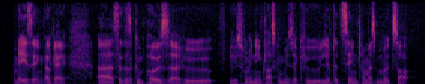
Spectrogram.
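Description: At a very fast pace, a man speaks with a very deep, low pitch and a dark, mellow tone, keeping his loudness very even. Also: ordinary pitch variation, very clean recording, silent background. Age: 20s. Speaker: musician. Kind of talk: interview.

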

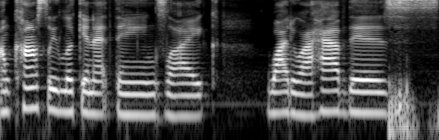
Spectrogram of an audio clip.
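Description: In a very clean recording with a silent background, a woman with a plain, everyday voice speaks in an American accent at a fairly low pitch and a fairly slow pace. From US South, Atlanta, Georgia. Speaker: wardrobe stylist and podcast host. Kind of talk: solo tips podcast monologue. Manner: casual, many filler words.

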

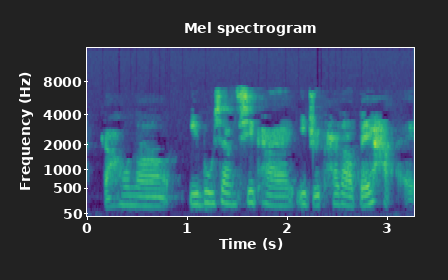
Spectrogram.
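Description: Somewhat breathy, this woman speaks at medium pitch. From Xi'an, China. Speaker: camper van travel enthusiast, German teacher. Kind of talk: casual interview.

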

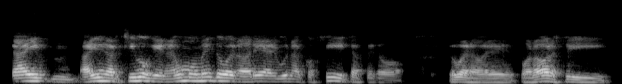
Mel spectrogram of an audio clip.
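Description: A man with an unremarkable speaking voice talks at a moderate pace, his medium pitch rising and falling in a lively way. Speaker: journalist and biographer. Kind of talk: interview.

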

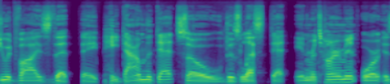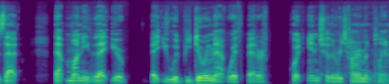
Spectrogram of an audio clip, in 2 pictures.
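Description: Here is an unremarkable speaking voice from a man with an American accent, pitched fairly low and moving at a moderate pace. His pitch varies in an ordinary way, and the sound is dry and close with no echo. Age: 60s. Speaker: podcast host. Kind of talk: casual chat.

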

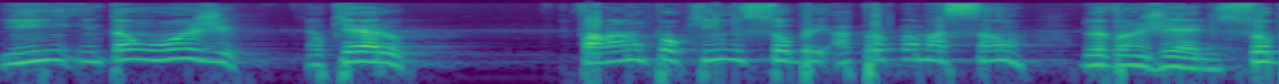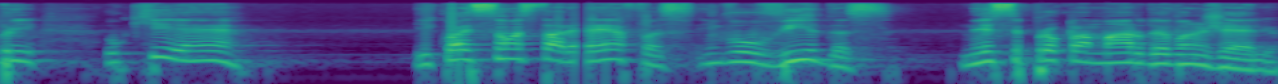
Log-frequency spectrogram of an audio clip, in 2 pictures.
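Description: A man with a high voice, speaking at a fairly slow pace with long, frequent pauses and ordinary pitch variation. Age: 60s. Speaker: pastor. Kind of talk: sermon.

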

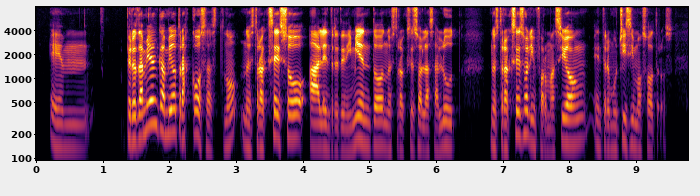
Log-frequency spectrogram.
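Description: A very clean recording with a silent background, a man at a moderate tempo and ordinary pitch variation. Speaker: podcast host. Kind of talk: podcast monologue.

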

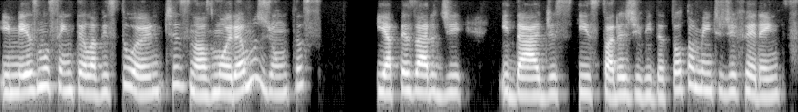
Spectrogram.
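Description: The background is quiet and the pace is moderate. The tone is dark and mellow, with ordinary pitch variation. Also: woman. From Brazil, Guarulhos (São Paulo). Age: 30s. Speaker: podcast host. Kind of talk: casual chat. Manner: scripted intro.

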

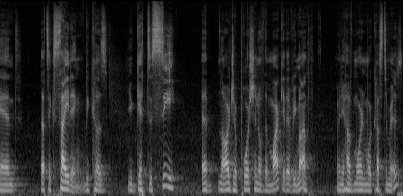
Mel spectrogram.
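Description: Speaking at a moderate pace with long, frequent pauses, a man uses a medium pitch, somewhat breathy, with ordinary pitch variation. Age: 30s. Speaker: tech startup founder. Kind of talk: interview. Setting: studio.

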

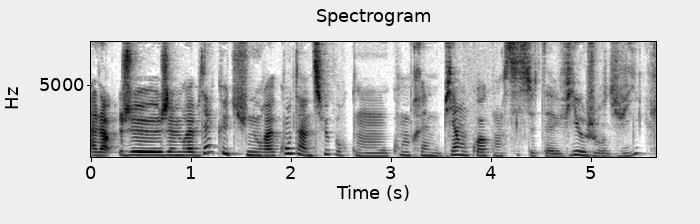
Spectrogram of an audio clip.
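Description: At a moderate pace, a woman with a fairly high pitch speaks in a normal speaking voice with lively intonation. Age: young. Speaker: podcast host and naturopath. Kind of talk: interview.

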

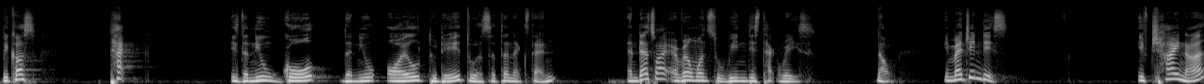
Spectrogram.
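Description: With a Malaysian accent, a man speaks at a moderate pace in a dark, mellow tone at a fairly high pitch, using ordinary pitch variation and long, frequent pauses. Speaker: finance live stream host. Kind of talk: casual chat. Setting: live stream studio.

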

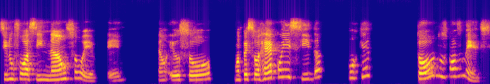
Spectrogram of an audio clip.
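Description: A woman's high pitch with very wide pitch swings, a fairly slow pace and long, frequent pauses, in a dry, close sound with no echo. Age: 60s. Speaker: singer. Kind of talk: interview.

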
